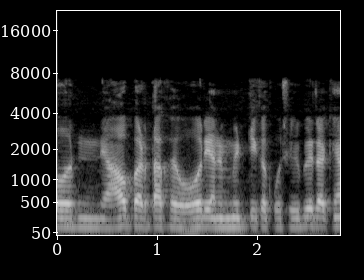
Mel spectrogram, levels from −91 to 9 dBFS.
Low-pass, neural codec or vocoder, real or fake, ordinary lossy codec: 7.2 kHz; none; real; none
